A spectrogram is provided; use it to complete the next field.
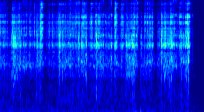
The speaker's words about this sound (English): Set the oxygen tank down here. You know how to hook this thing up, Doc? Yes. Here. Fasten this hose on there. That's it.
